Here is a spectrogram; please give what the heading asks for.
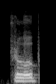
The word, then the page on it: probe: Indian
